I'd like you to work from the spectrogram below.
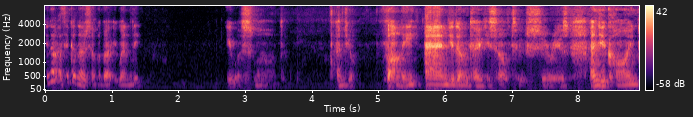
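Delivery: very low, swooping, slight put-on English accent. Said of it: "uses his accent. This man does not have an accent".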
